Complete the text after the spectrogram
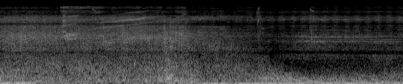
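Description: A small vehicle splashes down into water.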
